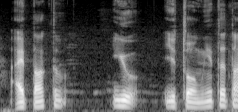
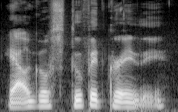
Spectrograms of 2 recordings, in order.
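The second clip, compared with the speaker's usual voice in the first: normal talking voice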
